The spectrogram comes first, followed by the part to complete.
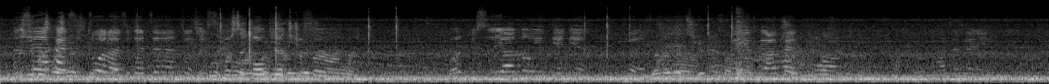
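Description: People talking over a steady low mechanical drone, with a few light clicks.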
